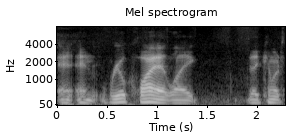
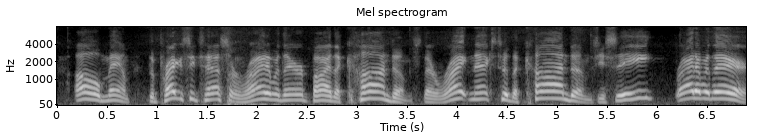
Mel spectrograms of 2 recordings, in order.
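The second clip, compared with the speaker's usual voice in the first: very loud, high, booming top-of-the-lungs call; 11 semitones higher than usual. Retelling what you said to a woman, re-enacting speaking very loud. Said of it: "just as loud as I could".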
